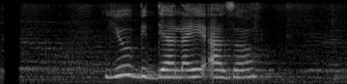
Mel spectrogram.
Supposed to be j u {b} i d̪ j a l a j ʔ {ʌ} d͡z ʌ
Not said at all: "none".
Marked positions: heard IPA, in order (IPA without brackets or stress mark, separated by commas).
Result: b, a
